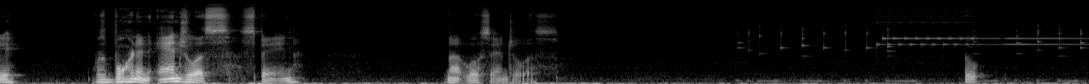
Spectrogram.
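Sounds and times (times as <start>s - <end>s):
speech: 0.0s - 0.2s, 0.9s - 3.1s, 4.4s - 5.6s, 9.6s - 9.9s
faint low hum: 0.0s - 10.8s
phone ringtone chiming: 7.4s - 10.8s.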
